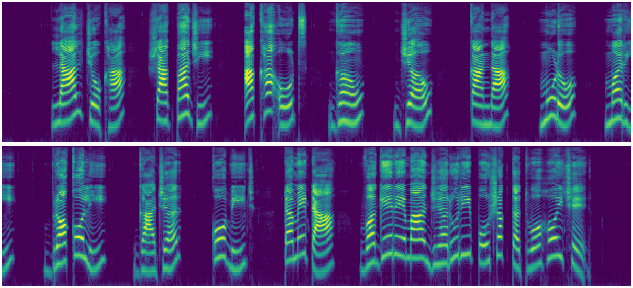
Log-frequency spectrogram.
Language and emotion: Gujarati, neutral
